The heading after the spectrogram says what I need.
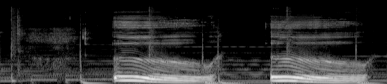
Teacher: When I make this sound, my lips go into almost the same shape as a W or w sound. Ooh, ooh. The end of that sound for me almost sounds like a W, and it's very easy to go into it from that sound.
